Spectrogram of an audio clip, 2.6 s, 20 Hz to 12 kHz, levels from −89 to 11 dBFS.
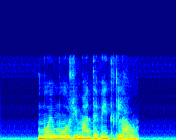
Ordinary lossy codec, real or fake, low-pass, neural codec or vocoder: none; real; 7.2 kHz; none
